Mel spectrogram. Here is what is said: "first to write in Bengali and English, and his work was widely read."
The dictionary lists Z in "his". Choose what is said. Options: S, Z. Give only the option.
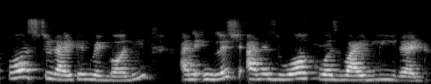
Z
